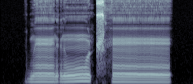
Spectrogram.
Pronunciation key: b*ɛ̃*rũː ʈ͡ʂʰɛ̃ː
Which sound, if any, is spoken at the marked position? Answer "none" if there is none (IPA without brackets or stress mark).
ɛ̃ː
